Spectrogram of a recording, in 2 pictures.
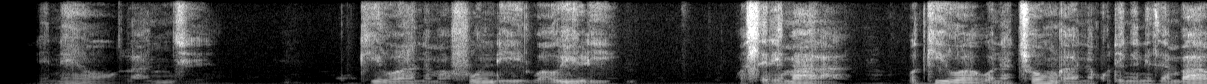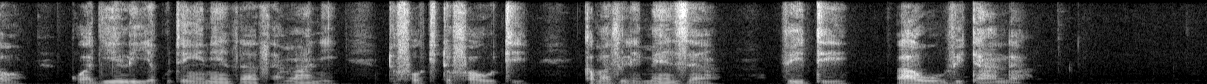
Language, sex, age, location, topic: Swahili, male, 18-24, Dar es Salaam, finance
